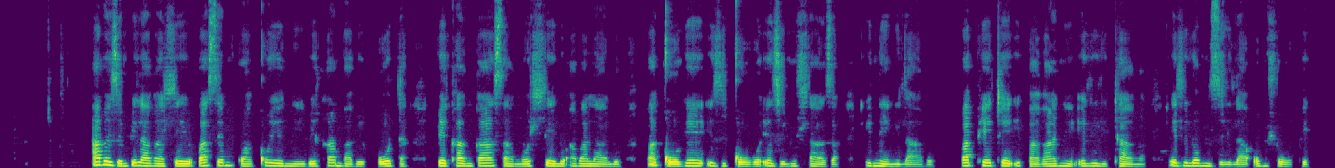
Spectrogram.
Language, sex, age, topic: North Ndebele, female, 36-49, health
